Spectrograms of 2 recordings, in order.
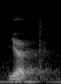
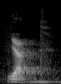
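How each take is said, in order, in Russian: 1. Слово заканчивается на звук t. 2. Слово заканчивается на звук t.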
